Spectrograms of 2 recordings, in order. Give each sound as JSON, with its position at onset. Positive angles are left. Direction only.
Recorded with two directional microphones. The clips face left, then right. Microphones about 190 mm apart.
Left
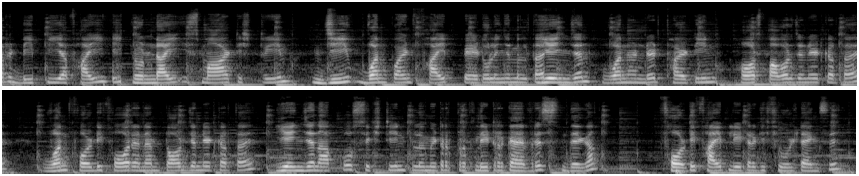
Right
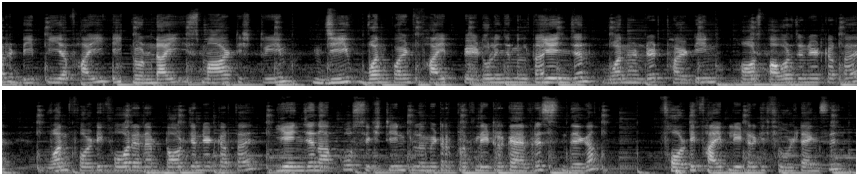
{"t": 0.5, "sound": "speech", "side_deg": 50}
{"t": 15.5, "sound": "speech", "side_deg": 50}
